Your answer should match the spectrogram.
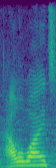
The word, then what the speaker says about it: Alawites: I believe they're pronounced some people call them alawites but I believe they're called aloise they are being systematically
